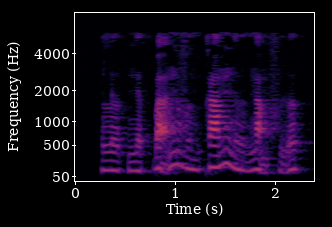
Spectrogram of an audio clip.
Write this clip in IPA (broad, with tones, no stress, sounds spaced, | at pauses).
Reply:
l əː˨˩ k̚ ŋ ɛ˨˩ p̚ ɓ a̰˧˥ n v ə̤˨˩ m k a˨˦ m n ə̤ː˨˩ ŋ a̰˧˨ m f ɨ̰˧˥ ə̯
